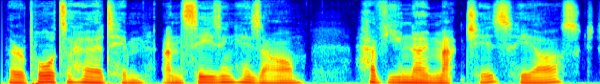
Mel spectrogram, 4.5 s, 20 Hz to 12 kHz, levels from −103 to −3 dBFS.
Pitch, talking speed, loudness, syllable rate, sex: 105 Hz, 185 wpm, -22 LUFS, 4.9 syllables/s, male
